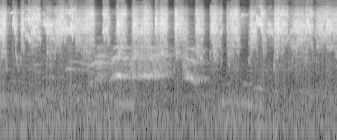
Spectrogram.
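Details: Weaver chatter, unedited, played to prompt caged birds into song: rapid pulsing buzzy notes, high and sizzling, with faint lower whistled slurs beneath.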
